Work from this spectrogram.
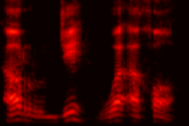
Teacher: هنا الهاء جاءت ساكنة، فعند نطقها ننطق الهاء فقط دون أن نصلها بشيء، وننطق مباشرة الحرف الذي يليها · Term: هاء ساكنة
